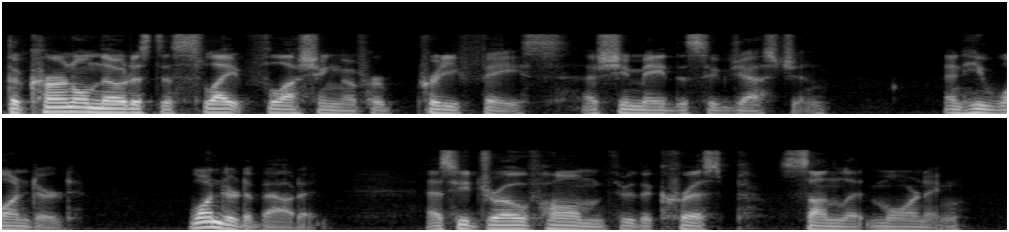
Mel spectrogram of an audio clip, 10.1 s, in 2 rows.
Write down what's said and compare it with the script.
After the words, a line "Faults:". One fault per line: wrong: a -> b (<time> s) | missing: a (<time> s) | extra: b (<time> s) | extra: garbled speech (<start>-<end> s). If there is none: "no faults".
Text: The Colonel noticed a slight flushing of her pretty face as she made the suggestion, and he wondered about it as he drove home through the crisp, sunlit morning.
The Colonel noticed a slight flushing of her pretty face as she made the suggestion, and he wondered wondered about it as he drove home through the crisp, sunlit morning.
Faults:
extra: wondered (5.9 s)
